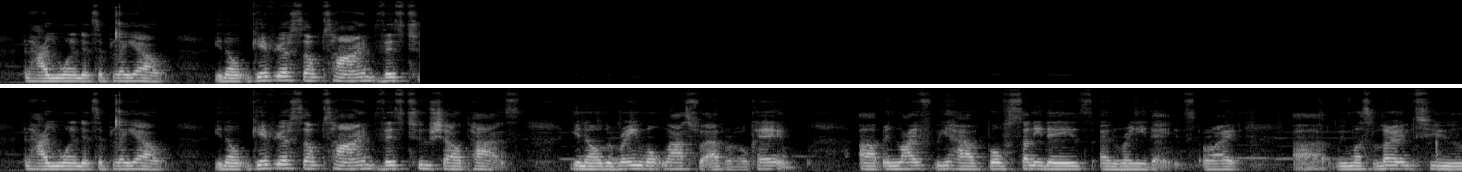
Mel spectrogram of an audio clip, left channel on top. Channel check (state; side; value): drops out; left; at 4.2 s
